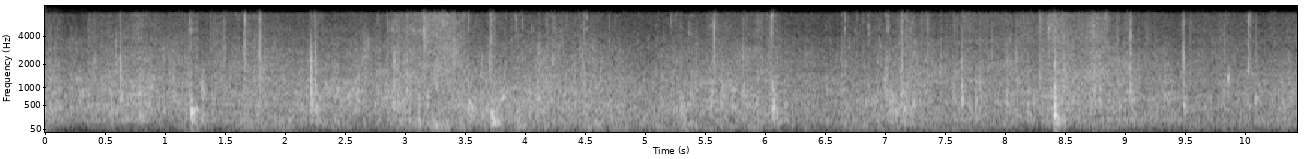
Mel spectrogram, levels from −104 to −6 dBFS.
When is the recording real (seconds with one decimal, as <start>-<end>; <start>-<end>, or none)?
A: 3.3-5.4; 6.6-7.3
